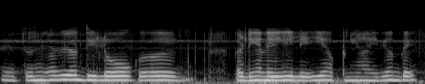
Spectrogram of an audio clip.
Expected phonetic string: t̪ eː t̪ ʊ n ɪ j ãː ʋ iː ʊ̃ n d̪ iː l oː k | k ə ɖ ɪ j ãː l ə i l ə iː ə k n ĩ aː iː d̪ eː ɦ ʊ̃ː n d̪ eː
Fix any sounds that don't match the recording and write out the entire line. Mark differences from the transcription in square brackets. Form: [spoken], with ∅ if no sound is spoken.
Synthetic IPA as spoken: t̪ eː [d̪] ʊ n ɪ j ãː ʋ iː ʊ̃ n d̪ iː l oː k | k ə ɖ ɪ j ãː l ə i l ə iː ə [p] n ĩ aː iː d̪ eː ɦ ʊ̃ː n d̪ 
